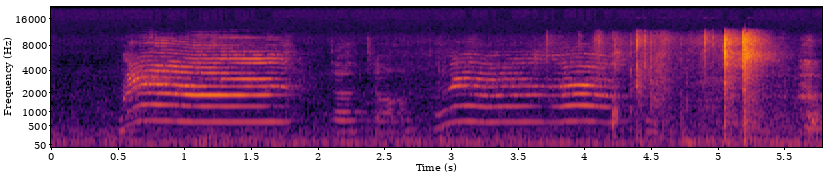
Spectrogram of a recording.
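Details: Bathed for the first time in a year on a hot day, short-legged Munchkin Chacha gives two drawn-out, rising-then-level meows about two seconds apart, then water splashing and clatter.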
